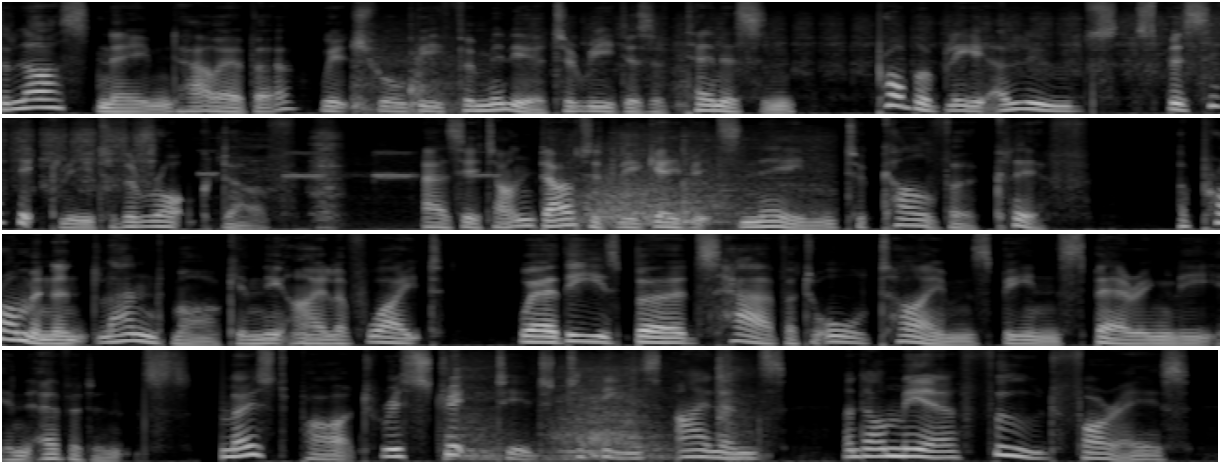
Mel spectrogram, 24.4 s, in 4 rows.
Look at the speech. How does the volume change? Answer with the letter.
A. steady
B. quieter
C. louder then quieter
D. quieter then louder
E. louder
A.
